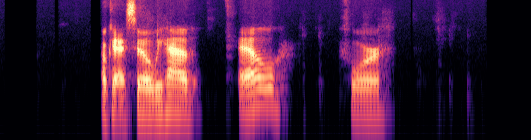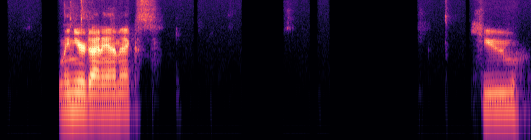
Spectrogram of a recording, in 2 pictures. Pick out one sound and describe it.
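A man speaks calmly through an online call microphone, in short phrases with pauses.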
